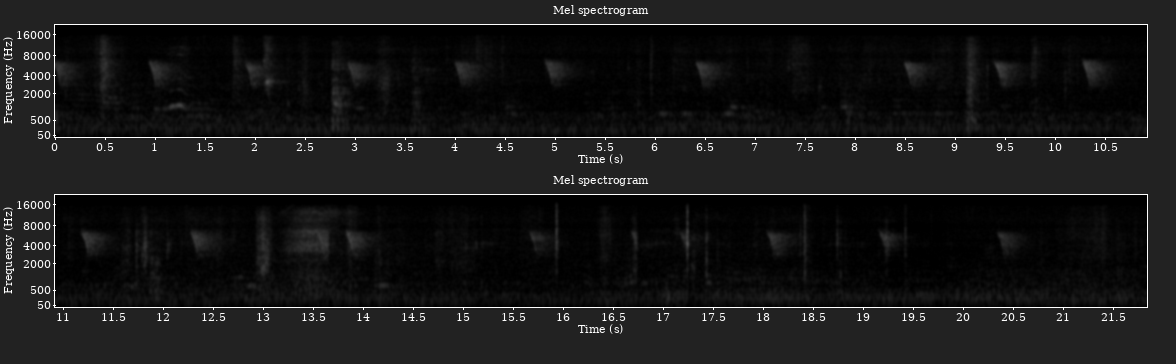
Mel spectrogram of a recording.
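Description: Faint background with a bird repeating short, high, falling chirps about once a second. Two sharp clicks a little past the middle.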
